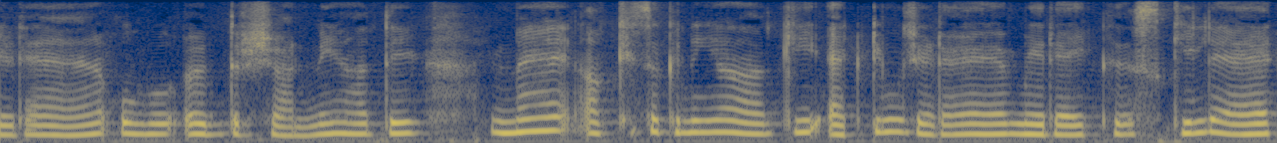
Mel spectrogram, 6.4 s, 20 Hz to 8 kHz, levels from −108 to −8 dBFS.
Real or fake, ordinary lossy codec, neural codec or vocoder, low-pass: fake; none; codec, 16 kHz, 2 kbps, FunCodec, trained on LibriTTS, 25 frames a second; none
